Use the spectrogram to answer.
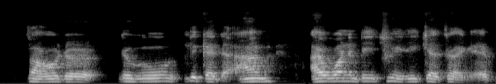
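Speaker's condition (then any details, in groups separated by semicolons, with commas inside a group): Spastic quadriplegic cerebral palsy; all four limbs affected, brain movement wiring underdeveloped, lifelong full-time wheelchair user; speech noticeably affected, some verbal issues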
